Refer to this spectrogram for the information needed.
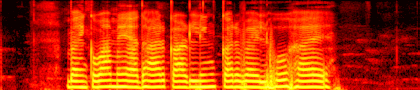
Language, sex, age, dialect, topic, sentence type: Magahi, female, 60-100, Central/Standard, banking, question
